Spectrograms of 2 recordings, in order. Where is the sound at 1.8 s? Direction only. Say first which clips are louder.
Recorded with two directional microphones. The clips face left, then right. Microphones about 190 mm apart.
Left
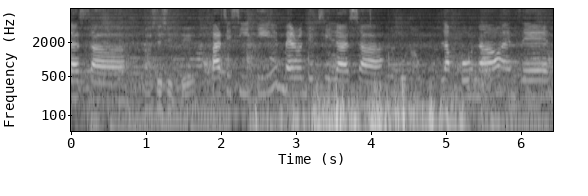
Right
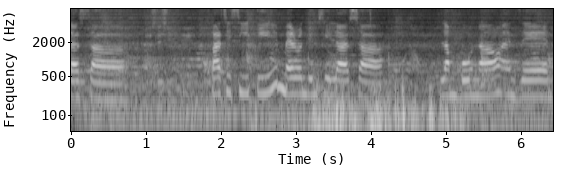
Right 3 dB; 35° right (ahead or behind).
